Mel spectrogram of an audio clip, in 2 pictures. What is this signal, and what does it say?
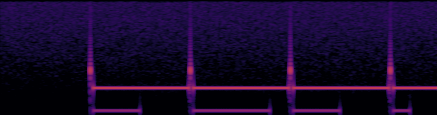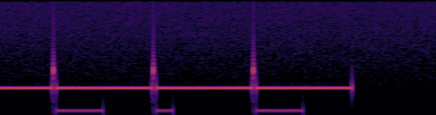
Radio time signal (WWVH, Hawaii), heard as ticks, one a second.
